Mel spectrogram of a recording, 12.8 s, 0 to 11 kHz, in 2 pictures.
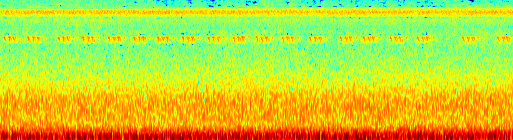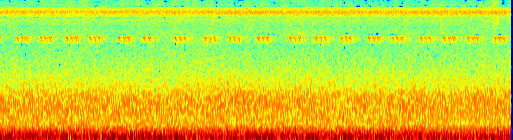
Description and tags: Noisy creatures recorded with the Olympus DS-40/Sony Mic.
animal, bird, birdsong, field-recording, song, walking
